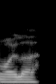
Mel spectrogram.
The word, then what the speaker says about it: Euler: The name Ola is derived from a mathematician from the 18th century. It's pronounced differently to how it looks like it should be pronounced and all the rest of it.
